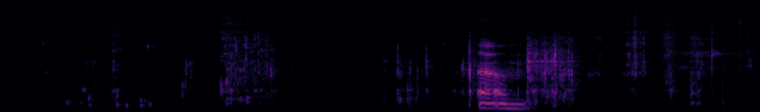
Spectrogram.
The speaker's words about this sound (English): I'm going to drink water.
